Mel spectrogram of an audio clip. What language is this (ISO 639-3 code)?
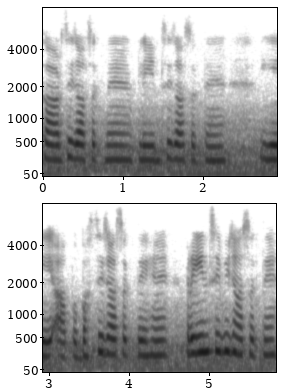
urd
